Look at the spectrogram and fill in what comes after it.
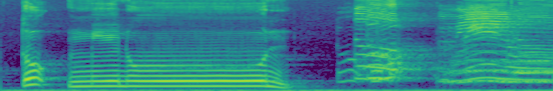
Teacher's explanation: غنہ ہوگا، اور تؤمنون جہاں پر حمزہ ہے واو کے اوپر، تا کو حمزہ کے ساتھ ملائیں گے تو تھوڑا سا جھٹکا لگے گا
